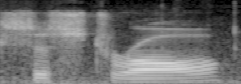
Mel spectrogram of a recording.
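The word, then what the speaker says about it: сестра: easy is it so it's like cis yeah with a straw at the end like straw like cis straw imagine an s and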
